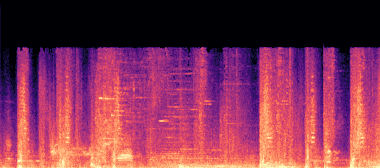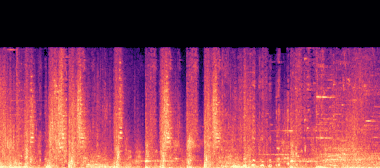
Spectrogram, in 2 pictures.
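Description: Video game battle sound effects clash, with spell hits and impacts.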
